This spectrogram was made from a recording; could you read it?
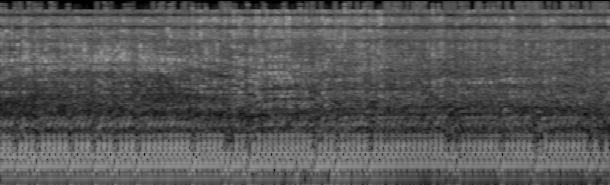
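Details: "Minnie" tractor just restarted after a long time and a water-jacket bushing/capillary repair: a loud open exhaust with a steady, deep chuffing idle and no knocks or misses. Good oil pressure, but the charging system isn't charging. Normal idle.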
